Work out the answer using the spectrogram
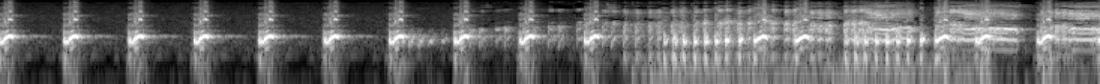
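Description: A White-breasted waterhen gives loud, hollow croaks, about two a second, then breaks into a dense, gurgling run of overlapping croaking notes.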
